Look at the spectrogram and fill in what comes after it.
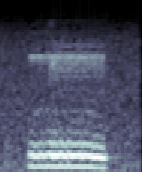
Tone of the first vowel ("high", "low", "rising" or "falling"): high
